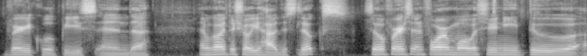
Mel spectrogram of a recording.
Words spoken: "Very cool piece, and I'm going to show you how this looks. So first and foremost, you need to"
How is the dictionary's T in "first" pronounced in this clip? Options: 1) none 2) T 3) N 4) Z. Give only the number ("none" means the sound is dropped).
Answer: 2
